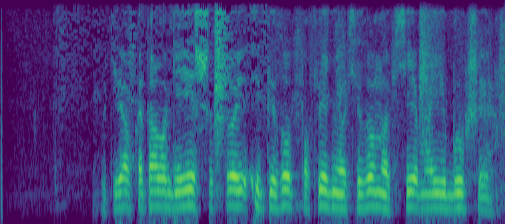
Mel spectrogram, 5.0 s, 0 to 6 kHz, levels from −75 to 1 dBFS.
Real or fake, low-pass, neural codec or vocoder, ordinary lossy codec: real; 5.4 kHz; none; Opus, 16 kbps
